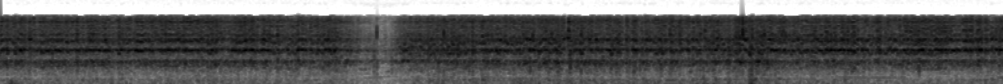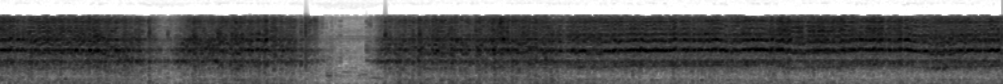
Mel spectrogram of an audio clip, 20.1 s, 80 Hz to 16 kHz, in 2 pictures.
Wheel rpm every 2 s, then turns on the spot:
230, 210, 160, 230, 220, 170, 90, 160, 230, 220.
none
